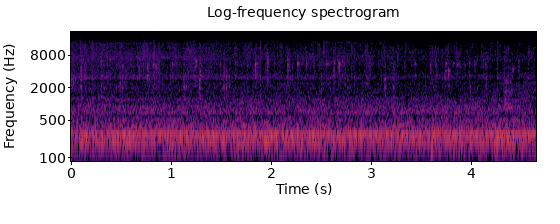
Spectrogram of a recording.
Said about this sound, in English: What you hear, continue to hear, I'll cut this off just a minute, is my fan over the stove.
